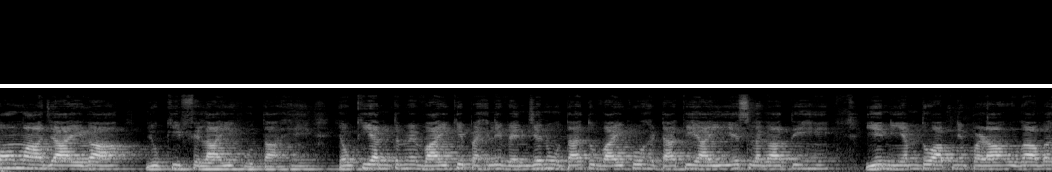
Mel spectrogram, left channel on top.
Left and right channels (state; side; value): silent; left; 65 dB below the other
